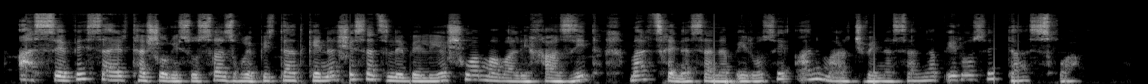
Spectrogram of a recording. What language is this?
Georgian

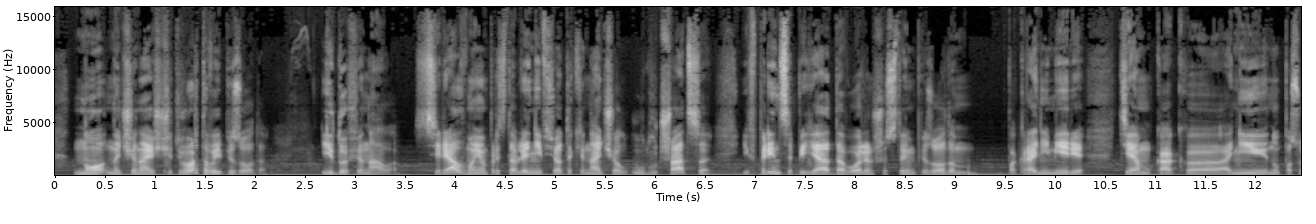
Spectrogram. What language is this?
Russian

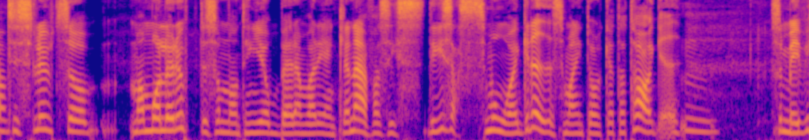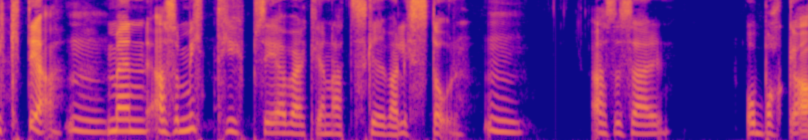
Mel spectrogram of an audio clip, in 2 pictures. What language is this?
Swedish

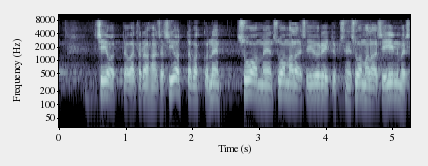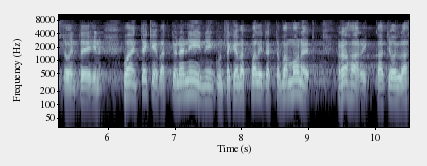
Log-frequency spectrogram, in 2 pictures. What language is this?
Finnish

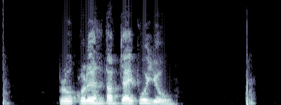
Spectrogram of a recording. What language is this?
Thai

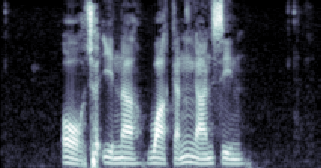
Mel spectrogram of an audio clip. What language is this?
Cantonese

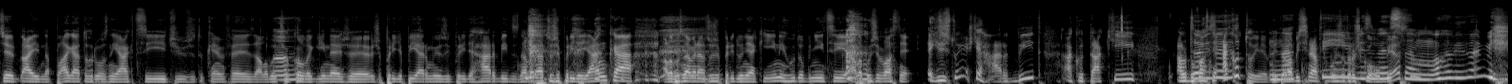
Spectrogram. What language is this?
Slovak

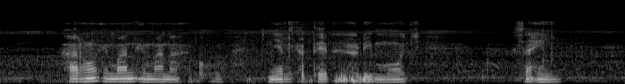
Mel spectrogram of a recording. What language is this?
Santali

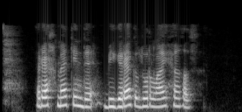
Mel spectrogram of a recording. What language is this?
Bashkir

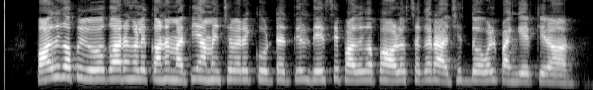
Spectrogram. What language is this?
Tamil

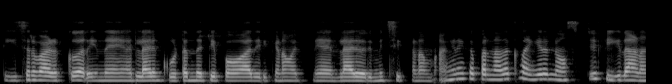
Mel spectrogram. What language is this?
Malayalam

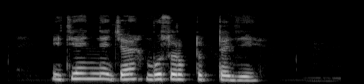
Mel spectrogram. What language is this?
Yakut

